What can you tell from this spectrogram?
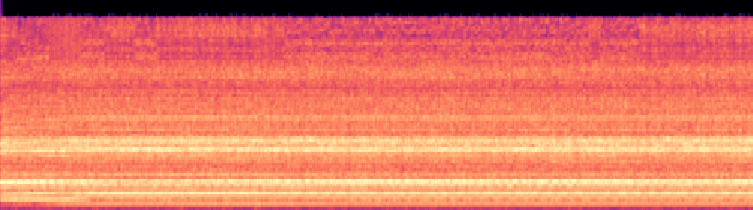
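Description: Steady whining hum with several high, even tones that hold constant as the drum spins, typical of a worn drum bearing.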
